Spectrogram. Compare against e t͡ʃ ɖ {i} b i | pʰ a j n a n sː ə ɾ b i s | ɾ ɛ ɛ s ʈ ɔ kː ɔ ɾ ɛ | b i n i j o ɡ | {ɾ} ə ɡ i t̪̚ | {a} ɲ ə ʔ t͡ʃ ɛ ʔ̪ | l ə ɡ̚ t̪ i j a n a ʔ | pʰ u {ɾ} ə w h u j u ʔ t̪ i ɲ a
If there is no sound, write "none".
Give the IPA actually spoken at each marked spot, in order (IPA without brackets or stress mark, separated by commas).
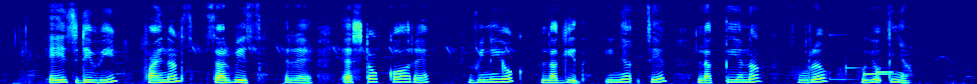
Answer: i, l, i, ɾ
